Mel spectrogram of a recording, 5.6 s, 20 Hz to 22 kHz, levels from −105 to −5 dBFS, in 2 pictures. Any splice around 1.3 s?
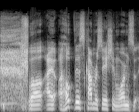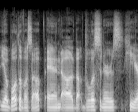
no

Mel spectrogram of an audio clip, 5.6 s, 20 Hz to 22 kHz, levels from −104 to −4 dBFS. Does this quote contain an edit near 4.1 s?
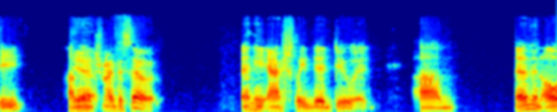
yes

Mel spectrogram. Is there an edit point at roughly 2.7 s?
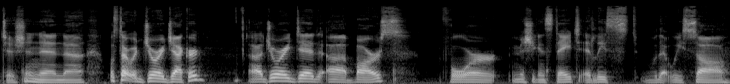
no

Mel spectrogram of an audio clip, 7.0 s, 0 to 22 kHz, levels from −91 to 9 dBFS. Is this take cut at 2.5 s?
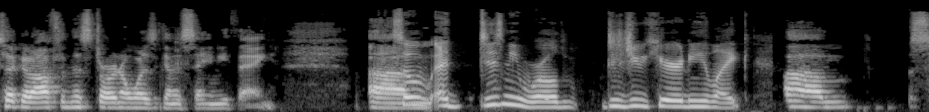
no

